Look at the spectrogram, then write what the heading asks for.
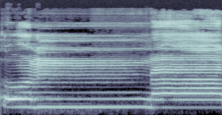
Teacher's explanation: نون پہ دیکھیے تشدید آ رہی ہے تو نون پہ غنہ ہوگا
